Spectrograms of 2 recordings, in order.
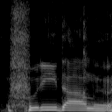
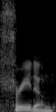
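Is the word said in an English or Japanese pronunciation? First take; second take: Japanese; English. First: It is said with a Japanese pronunciation, ending 'damu'. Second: It is said with a plain English pronunciation.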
